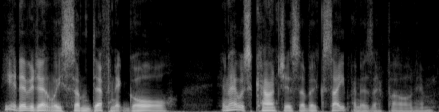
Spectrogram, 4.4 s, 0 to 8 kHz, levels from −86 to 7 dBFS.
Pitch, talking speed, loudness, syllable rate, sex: 100 Hz, 220 wpm, -20 LUFS, 7.2 syllables/s, male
